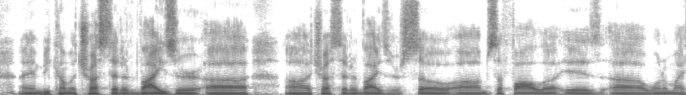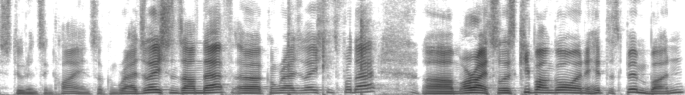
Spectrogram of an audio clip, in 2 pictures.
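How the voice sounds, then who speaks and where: Talking at a very fast pace, a man makes very wide pitch swings and big swings in loudness. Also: medium pitch for a man. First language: Japanese. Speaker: online marketing educator, giveaway host. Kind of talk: livestream giveaway, casual chat. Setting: live stream with chat box. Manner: many fillers and hesitations.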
